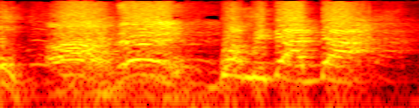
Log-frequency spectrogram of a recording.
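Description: A man's loud, excited shouting: drawn-out, exclaiming cries that break off just before the end.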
